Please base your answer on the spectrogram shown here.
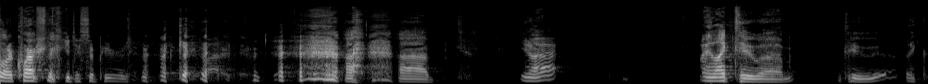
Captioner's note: laugh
